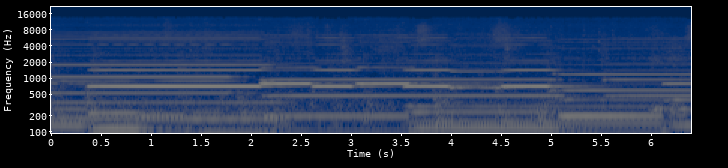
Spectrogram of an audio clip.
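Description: Organ playing slow, sustained chords, one held chord giving way to the next every second or so.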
